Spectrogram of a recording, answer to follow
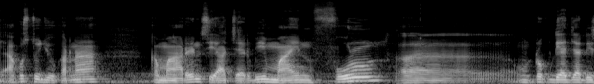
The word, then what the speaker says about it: Acerbi: Oke, sebelum kalian mengejek itu ngomongnya Acerbi. Menurut pelafalan Itali itu dibaca Acerbi. Kalau Acerbi itu kayak gaya English gitu.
